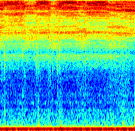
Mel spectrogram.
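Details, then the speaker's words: Holden VX Calais running, faint airy hiss over a deep steady engine hum that changes when a hose behind the dash is pulled; vacuum leak in lines causing climate control air only to windscreen vents. "when I pull on this hose you can hear a difference in the vacuum leak"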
